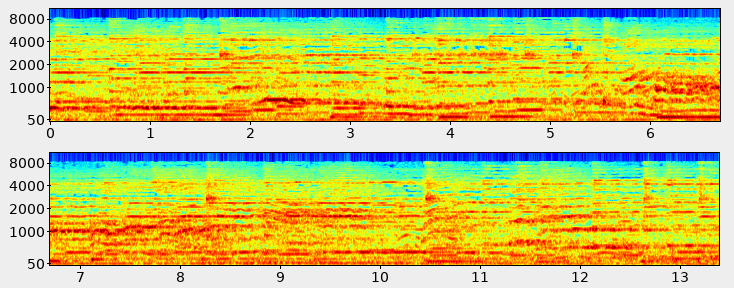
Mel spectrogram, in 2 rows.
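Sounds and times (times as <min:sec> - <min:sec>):
Peking opera in Guangzhou China: 0:00.0 - 0:13.3.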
